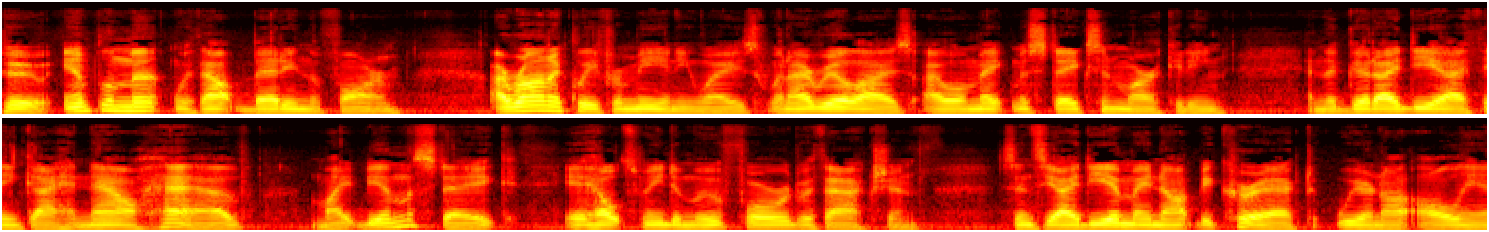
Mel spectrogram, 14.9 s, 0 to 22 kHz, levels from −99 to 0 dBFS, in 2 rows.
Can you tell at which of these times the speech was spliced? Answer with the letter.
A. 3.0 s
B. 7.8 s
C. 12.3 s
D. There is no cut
D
